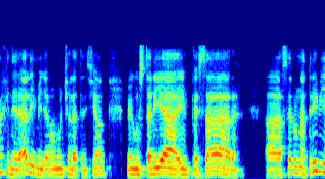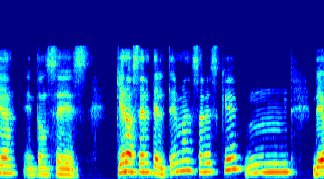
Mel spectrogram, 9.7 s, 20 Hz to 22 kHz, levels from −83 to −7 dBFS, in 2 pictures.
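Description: The speech arrives intact through a wideband Bluetooth headset link using the mSBC codec, with the band ending near 7.7 kHz and only light codec graininess on louder passages, and no faults are present.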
